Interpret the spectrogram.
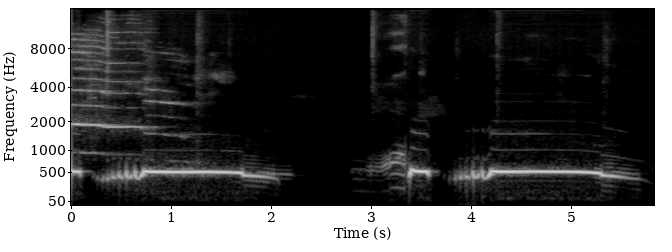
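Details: Pelung-style male Barbary dove cooing to attract a female: two long, level, mellow coos, each opening with a rolling stutter and sagging slightly at the close, separated by a short hooting note.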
